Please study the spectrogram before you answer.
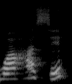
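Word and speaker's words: वहाँ: যে আমরা এটা জেনেছি ব যখন পেট কাটা থাকবে না, তখন কিন্তু সেই বয়ের উচ্চারণটা ওর মতো উচ্চারণ হবে, হর্ষ ও। তাহলে ব হয় আকার, যেহেতু এটা পেট কাটা নেই সেই জন্য ওয়াহা সে হবে।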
